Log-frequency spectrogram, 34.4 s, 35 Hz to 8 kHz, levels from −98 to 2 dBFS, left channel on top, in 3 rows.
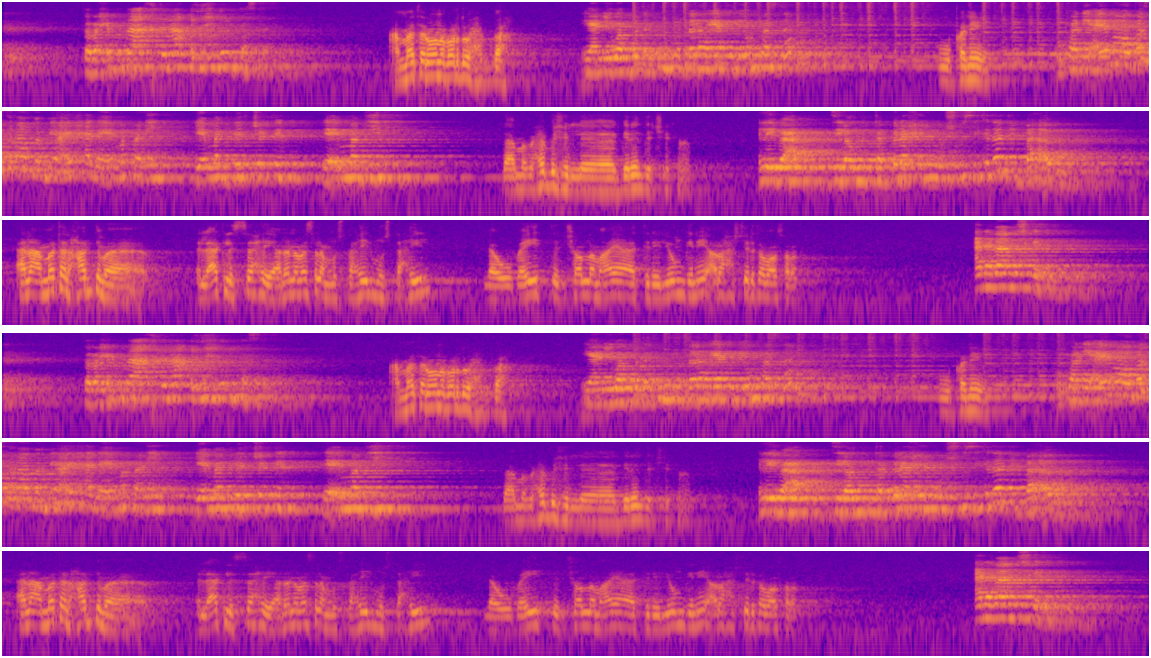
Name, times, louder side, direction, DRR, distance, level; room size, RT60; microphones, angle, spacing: voice 1, 0.8-2.5 5.8-8.0 10.5-13.1 13.4-14.4 14.7-15.4 19.0-22.1 32.7-33.5, equal, 40° left, 1 dB, 6.5 m, -23 dB
voice 2, 3.9-5.1 9.3-9.9 16.5-18.4 23.1-24.4 24.9-27.2 27.8-30.9, left 5 dB, 80° left, 17 dB, 0.6 m, -25 dB
sound 1, 6.3-11.0 12.0-12.1, left 3 dB, 60° left, 2.8 m, -37 dB
28.0 x 22.5 x 8.3 m, 2.6 s
head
